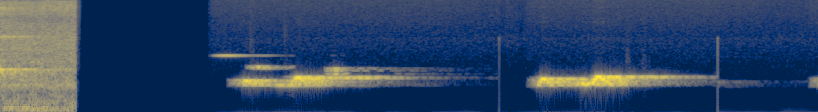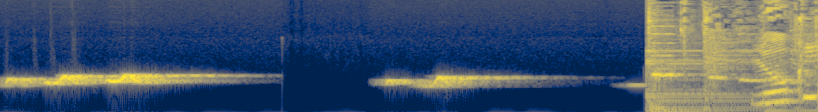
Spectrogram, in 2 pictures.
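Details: An Asian Koel in Sri Lanka gives five loud, clear whistled notes, each rising in pitch, about every second and a half, probably its well-known breeding-season call, with brief speech or noise at the start and end.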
